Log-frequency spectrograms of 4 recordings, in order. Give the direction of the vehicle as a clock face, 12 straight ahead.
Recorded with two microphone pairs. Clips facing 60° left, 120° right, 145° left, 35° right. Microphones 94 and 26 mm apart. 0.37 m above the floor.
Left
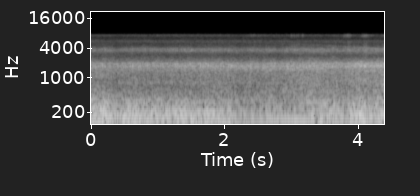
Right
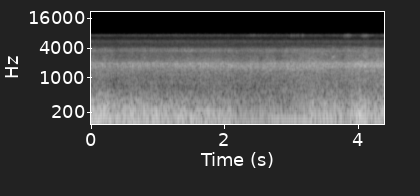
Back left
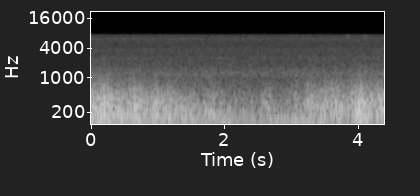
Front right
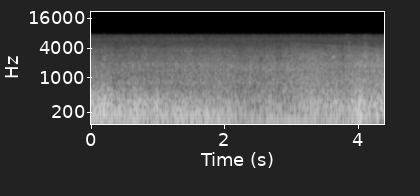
12 o'clock.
